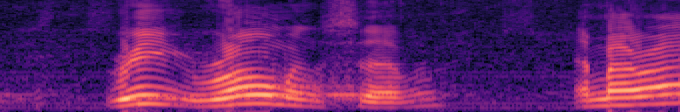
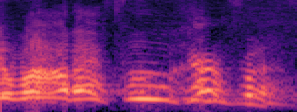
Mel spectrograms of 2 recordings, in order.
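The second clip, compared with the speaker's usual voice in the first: retold surprise; 7 semitones higher than usual. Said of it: "I said".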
